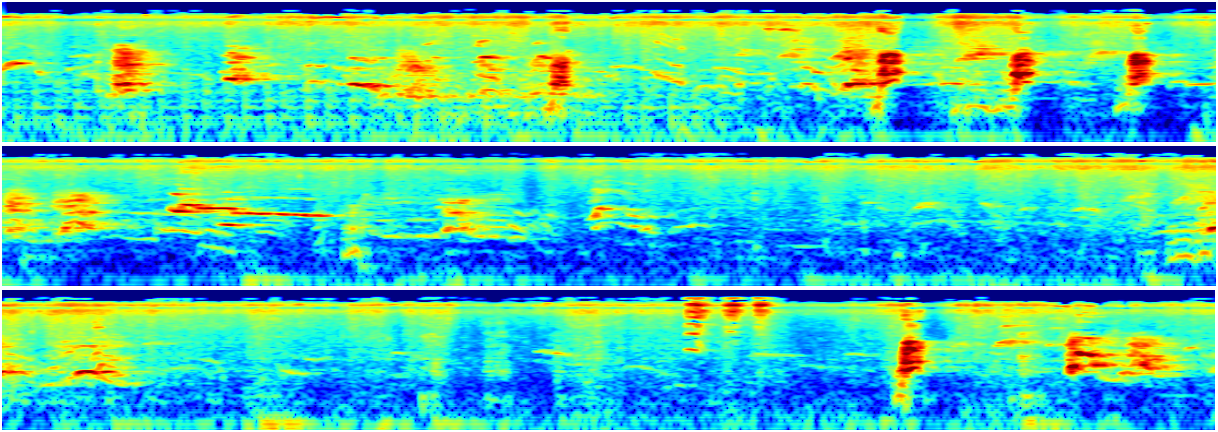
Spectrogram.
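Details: Havanese dog giving short yipping barks in scattered bursts, some clustered quickly together, with pauses between and faint speech-like sounds in the background.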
